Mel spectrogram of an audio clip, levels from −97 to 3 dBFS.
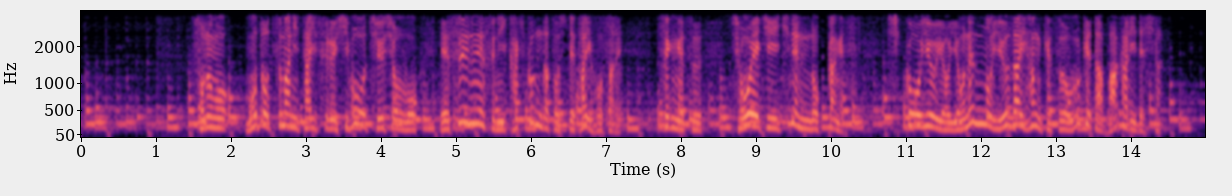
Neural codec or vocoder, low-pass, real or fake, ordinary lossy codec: none; 3.6 kHz; real; AAC, 32 kbps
